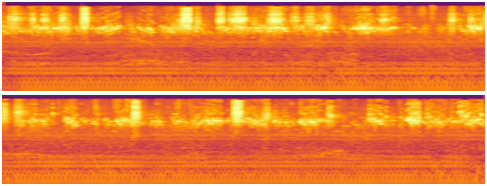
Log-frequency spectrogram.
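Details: Budgies calling nonstop, with a dense mix of chirps, scratchy squawks and loud clicking bursts that come every second or so, and a low humming background throughout.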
